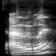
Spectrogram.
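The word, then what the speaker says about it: Aulë: Is it Ole? Aule. Aule? Aule. Yeah, Aule.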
